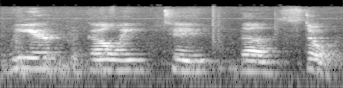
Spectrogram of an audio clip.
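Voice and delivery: "We're going to the store" slowly, each word separate; halting reading, every word cut apart; choppy word-by-word phrasing. Shown as a demonstration. Teacher showing parents unphrased reading, slow and word by word. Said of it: "You don't say".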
